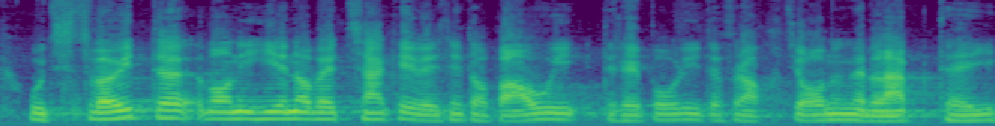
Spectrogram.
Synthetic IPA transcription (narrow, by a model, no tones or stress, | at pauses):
ʊt͡st͡sʋœʏtəʋɔnɪɦiːənɔʋɛtsæɡ̥əʋɛɪsnɪdɔbɑlːid̥əɾhɛbuɾid̥əfɾɑkt͡sjoːnənɛɾlæpthɛɪ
